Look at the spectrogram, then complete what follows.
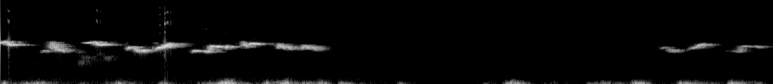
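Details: Creamy-bellied thrush, also called zorzal chalchalero, singing: a run of short warbled whistled phrases, rising and falling, delivered rapidly for about three seconds, then after a pause two more brief whistled notes; low thumps faintly underneath.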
